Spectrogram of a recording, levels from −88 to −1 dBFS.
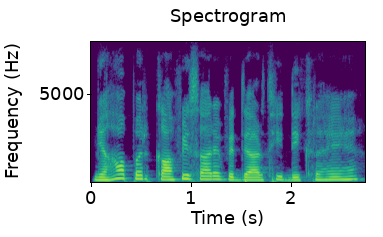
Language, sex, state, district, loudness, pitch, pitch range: Hindi, male, Jharkhand, Ranchi, -18 LUFS, 165 Hz, 150-180 Hz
